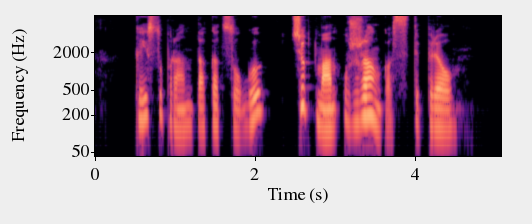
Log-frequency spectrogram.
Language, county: Lithuanian, Klaipėda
